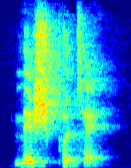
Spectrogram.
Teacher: the vocal schwa is pronounced, but it's the rushed UH sound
